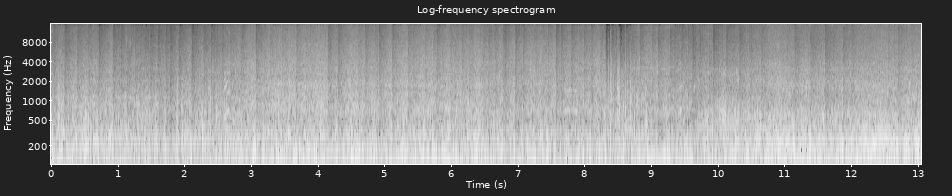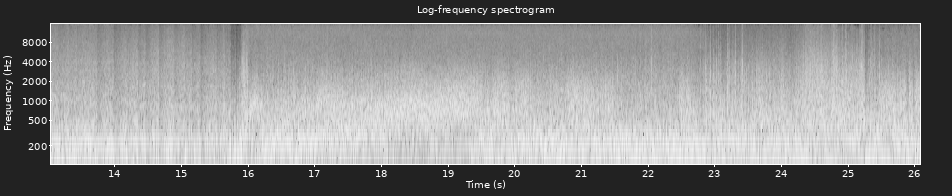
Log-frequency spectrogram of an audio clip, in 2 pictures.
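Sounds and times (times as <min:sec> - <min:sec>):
light aircraft engine droning: 0:00.0 - 0:26.0
loud rush of wind: 0:00.0 - 0:26.0.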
